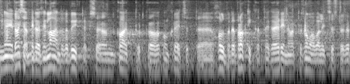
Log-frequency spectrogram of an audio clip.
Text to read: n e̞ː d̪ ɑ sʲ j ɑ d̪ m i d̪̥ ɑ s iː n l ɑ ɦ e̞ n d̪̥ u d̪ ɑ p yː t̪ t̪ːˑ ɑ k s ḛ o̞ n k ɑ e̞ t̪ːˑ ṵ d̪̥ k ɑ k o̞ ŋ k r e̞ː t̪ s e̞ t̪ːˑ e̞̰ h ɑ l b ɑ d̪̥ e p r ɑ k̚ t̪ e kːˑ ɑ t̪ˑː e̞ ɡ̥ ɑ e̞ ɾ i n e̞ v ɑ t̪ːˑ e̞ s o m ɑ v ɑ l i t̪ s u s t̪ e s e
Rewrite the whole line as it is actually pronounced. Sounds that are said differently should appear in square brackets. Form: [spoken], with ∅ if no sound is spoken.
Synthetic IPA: n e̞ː d̪ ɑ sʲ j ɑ d̪ m i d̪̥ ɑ s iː n l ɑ ɦ e̞ n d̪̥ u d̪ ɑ p yː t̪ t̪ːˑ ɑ k s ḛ o̞ n k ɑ e̞ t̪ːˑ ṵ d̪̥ k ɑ k o̞ ŋ k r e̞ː t̪ s e̞ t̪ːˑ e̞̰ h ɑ l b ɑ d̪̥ e p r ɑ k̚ t̪ [i] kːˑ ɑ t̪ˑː e̞ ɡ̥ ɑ e̞ ɾ i n e̞ v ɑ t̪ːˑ e̞ s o m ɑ v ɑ l i t̪ s u s t̪ e s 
